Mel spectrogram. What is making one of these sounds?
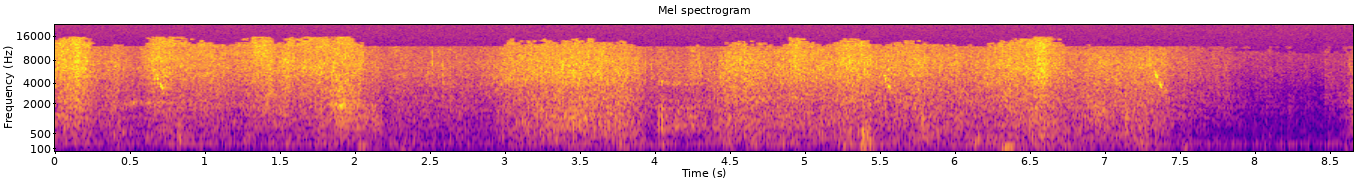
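Thick bedding rustles as someone shifts under the covers and climbs out of bed.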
